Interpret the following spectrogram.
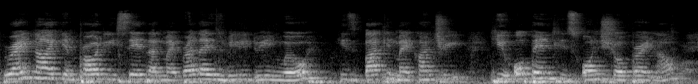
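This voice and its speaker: Soft-spoken woman from Zambia. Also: a little high, normal speed, a little hiss or hum. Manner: soft-spoken, hesitant, with fillers. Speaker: guest speaker. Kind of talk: personal testimony at an event. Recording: roomy sound from a distant mic.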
